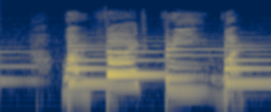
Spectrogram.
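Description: Piano notes played slowly one at a time, four in all, each left to ring, as the right-hand melody is picked out. A woman's voice speaks briefly with each note, counting the finger numbers.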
